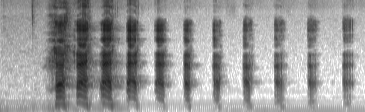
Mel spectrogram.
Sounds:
Laughter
